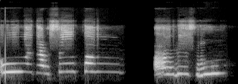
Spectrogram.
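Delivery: acted-out, thrilled, very high-pitched, giddy gush. Retelling a parent getting a first cell phone: imitating an excited mom. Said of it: "My mom was real excited".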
